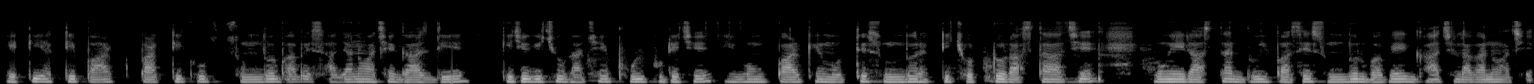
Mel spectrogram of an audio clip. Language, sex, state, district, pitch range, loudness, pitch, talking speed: Bengali, male, West Bengal, Malda, 115-125 Hz, -30 LUFS, 120 Hz, 135 wpm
